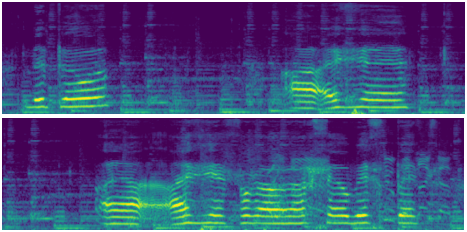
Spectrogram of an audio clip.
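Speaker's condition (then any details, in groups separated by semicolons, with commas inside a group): Cerebral palsy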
